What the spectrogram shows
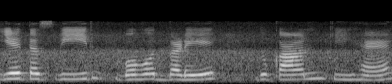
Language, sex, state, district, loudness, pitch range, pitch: Hindi, female, Haryana, Rohtak, -18 LUFS, 225-255 Hz, 235 Hz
